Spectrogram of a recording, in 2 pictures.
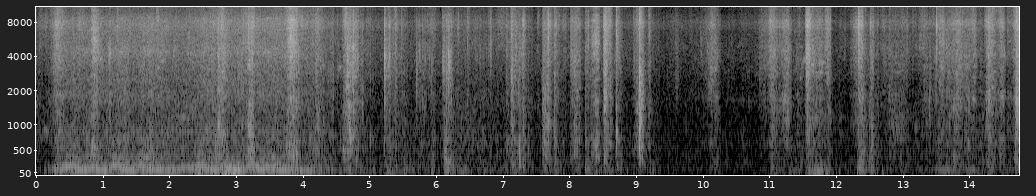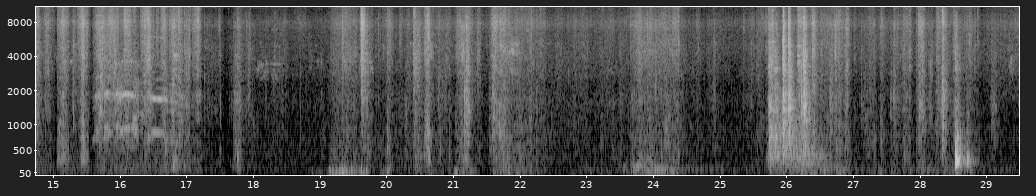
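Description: Trowels scrape and tap against a concrete block wall.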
